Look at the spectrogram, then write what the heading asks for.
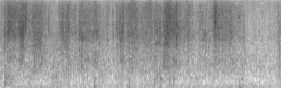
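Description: Footsteps walking on a farm: faint, soft, irregular steps under a steady hiss of background noise.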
